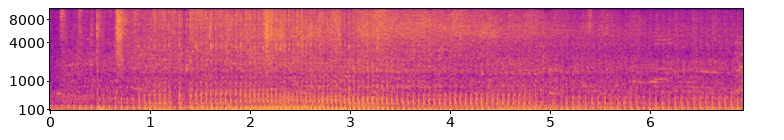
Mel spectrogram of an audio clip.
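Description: Motorcycle engine running steadily at an even, low pitch.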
